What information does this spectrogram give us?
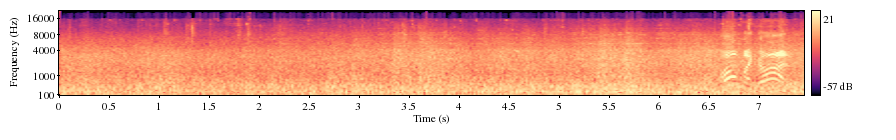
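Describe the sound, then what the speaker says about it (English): A New York City subway train rumbles loudly right overhead on the Bowery in the Lower East Side, a continuous roaring clatter with metallic wheel squeals near the end. "That's the subway going right over us."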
